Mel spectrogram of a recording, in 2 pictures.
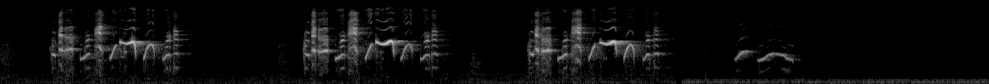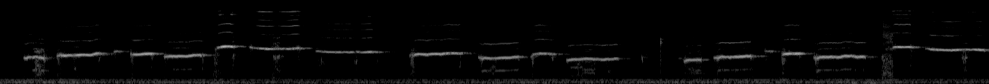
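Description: A cockatiel gives three harsh, grating squawks, then a run of clear whistled notes rising and falling in pitch.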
